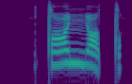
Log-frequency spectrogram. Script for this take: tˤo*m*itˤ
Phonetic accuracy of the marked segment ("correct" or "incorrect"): incorrect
